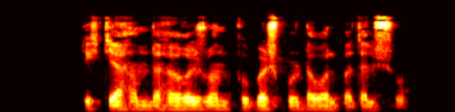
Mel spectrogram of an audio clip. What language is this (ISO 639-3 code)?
pus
